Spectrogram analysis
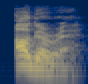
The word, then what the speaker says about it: agere: Agere. Where was the stress? The E in the second to last syllable was short. So, agere. Please repeat.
